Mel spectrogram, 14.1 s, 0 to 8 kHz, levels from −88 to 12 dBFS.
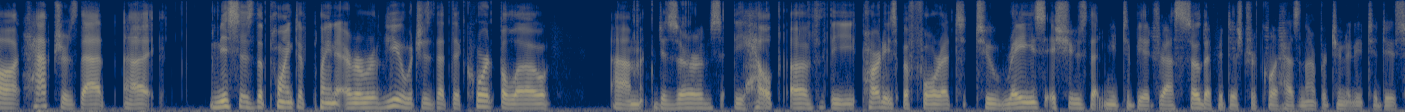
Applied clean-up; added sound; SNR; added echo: neural diffusion model UNIVERSE++.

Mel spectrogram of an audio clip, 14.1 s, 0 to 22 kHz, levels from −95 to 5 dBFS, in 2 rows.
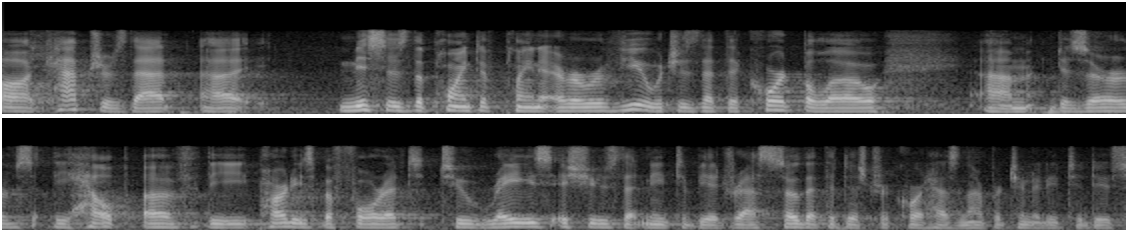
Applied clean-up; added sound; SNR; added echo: none; none; none; none.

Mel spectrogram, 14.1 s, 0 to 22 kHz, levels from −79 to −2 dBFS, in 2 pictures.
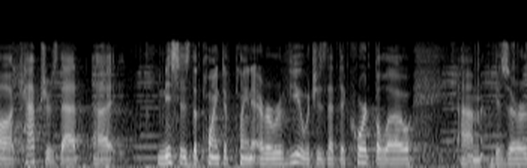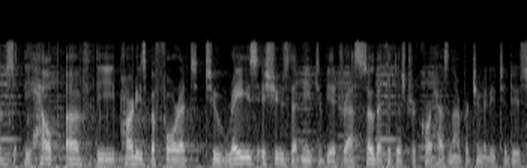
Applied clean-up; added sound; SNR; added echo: none; Brass instrument + Domestic sounds, home sounds; 14 dB; none.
